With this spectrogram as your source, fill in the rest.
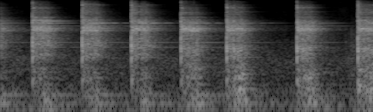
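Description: Hammer blows ring out against a ball joint on a Dodge Dakota front axle, eight sharp metallic strikes in a steady rhythm about half a second apart, loud and close, each with a short ringing decay and no talking.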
